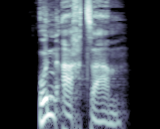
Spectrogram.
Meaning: unwary, careless
- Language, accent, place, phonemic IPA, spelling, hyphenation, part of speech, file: German, Germany, Berlin, /ˈʊnʔaxtzaːm/, unachtsam, un‧acht‧sam, adjective, De-unachtsam.ogg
